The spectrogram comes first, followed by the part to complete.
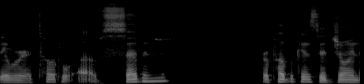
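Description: Recorded very cleanly with a silent background and a dry, close sound with no echo, a man with an American accent talks with ordinary pitch variation. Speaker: podcast host. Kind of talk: casual chat. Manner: fast talker.

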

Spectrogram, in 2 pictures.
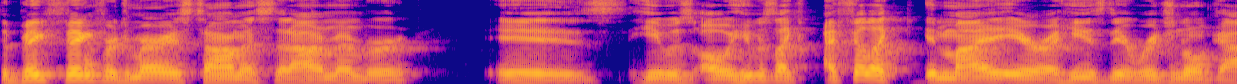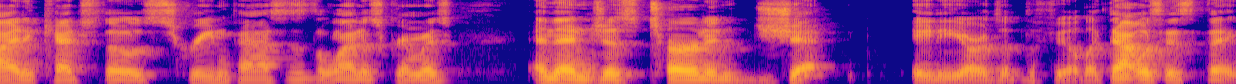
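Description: In a very clean recording with a silent background, a man uses a plain, everyday voice at medium pitch, speaking fairly quickly with lively intonation. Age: 30s. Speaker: sports radio co-host. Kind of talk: casual sports talk.

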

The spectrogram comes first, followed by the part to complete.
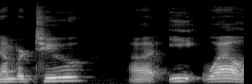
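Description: A man's voice moves up and down in an ordinary way, captured in a very clean recording against a silent background. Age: 30s. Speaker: podcast host, lifestyle entrepreneur. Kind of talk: casual monologue. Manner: halting, many fillers.

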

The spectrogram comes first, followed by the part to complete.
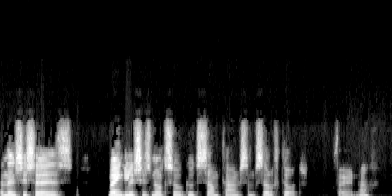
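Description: A man's medium-pitched voice with a fairly bright tone and ordinary pitch variation. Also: moderate pace.

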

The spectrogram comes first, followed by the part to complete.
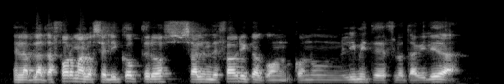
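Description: Speaking with an Argentine accent, a man talks at a fairly quick pace and a medium pitch. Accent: Rioplatense Argentine Spanish. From Argentina, Ensenada (Buenos Aires province). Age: 40s. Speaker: chef. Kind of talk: interview.

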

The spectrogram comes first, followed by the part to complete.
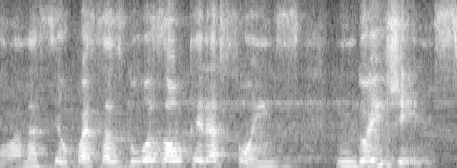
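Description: A woman with a fairly high pitch talks while noticeable background noise carries on behind her. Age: 20s. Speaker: mother of child with kidney disease. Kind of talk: casual chat.

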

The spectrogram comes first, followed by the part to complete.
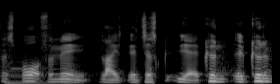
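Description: A man with a New Zealand accent at a fairly quick pace, with ordinary pitch variation, on a very clean recording with a silent background. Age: 20s. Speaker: professional MMA fighter. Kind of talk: casual chat.

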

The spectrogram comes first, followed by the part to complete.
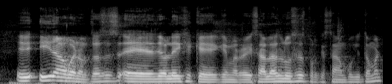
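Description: Noticeable background noise fills the recording. A man is talking. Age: 20s. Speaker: comedy podcast co-host. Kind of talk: casual comedic chat.

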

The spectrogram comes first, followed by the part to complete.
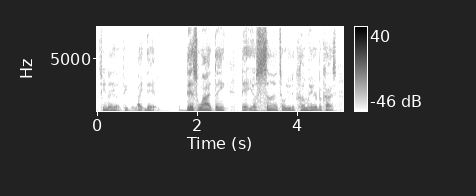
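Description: A man's somewhat breathy voice at a very fast pace. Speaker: podcast host and rapper. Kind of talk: interview. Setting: studio. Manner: animated.

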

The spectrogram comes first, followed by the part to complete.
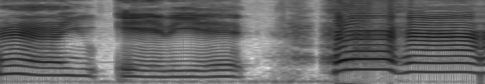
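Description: A put-on character voice, fairly high in pitch, with very wide pitch swings. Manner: mocking, jeering; laughing at someone.

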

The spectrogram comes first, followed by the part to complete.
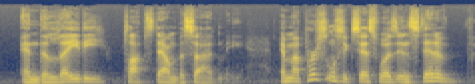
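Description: A man at medium pitch with an American accent, moderate in pace, on a very clean recording with a silent background. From West Virginia. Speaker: advertising copywriter. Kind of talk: casual interview. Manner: halting, repeats words.

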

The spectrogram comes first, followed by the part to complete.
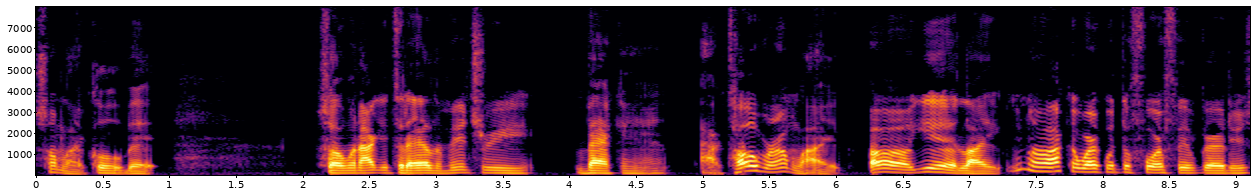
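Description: Animated in tone, a man speaks at a fairly quick pace. The sound is dry and close with no echo, over a quiet background. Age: 30s. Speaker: podcast host and youth mentor. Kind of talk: casual solo monologue.

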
